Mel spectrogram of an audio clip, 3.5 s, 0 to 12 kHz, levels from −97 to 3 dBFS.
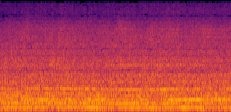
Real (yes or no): yes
